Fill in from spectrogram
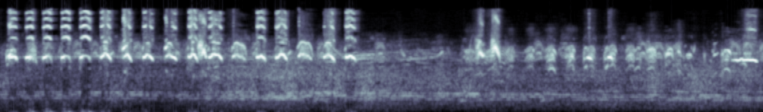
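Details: At a ranch osprey nest with a live fish, crisp high chirps repeat quickly for the first few seconds, then become softer and muffled amid a low background hum.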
